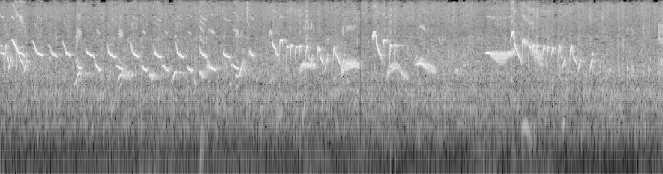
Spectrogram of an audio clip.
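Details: White-rumped shama (murai batu), a recording used as therapy for a stressed bird that has stopped singing: loud, fast run of varied whistled and sharp chipping notes, rising and falling, continuous and rich.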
